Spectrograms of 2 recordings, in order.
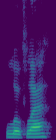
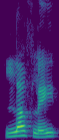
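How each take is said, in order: First: The first vowel is a fuller, rounded u. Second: The first vowel is an open uh sound. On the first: "with a Manchester accent... replaced by an even slightly fuller version of u" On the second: "in modern R P British English, we have two vowels for the uh sound"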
